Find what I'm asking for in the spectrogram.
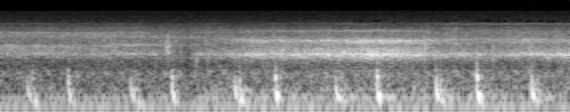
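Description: A heartbeat heard through a stethoscope placed on a creature that has just come alive: steady, low lub-dub thumps repeating about five times, each beat a soft paired pulse over a constant hissing hum, with no voices.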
